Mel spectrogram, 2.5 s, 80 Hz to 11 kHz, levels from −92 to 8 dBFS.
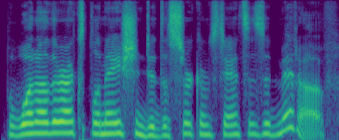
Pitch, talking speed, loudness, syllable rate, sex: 230 Hz, 210 wpm, -18 LUFS, 6.9 syllables/s, female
